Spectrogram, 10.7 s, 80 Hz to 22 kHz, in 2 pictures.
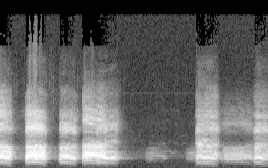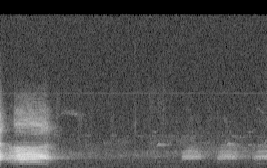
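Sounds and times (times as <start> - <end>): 
Carrion crow Corvus corone calling with loud hoarse caws: 0.0 - 6.5, 9.0 - 10.7.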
